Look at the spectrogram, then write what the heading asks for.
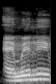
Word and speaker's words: M: In Marathi, people say MLA, but this is not like that. This is not yum. People pronounce it as yum. But this is not yum, this is M.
